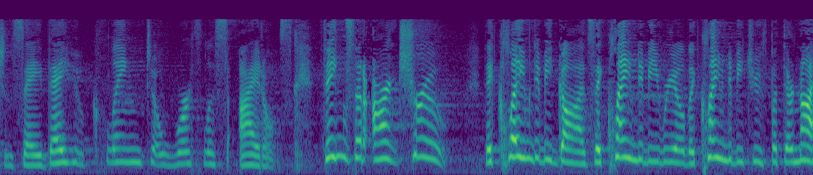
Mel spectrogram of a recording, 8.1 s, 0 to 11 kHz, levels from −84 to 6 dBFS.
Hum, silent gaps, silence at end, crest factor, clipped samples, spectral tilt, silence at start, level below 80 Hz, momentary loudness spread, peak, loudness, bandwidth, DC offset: none; none; 0 s; 20 dB; under 0.1%; -4 dB/octave; 0 s; -62 dBFS; 15 LU; -2 dBFS; -24 LUFS; 8 kHz; under 0.1%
